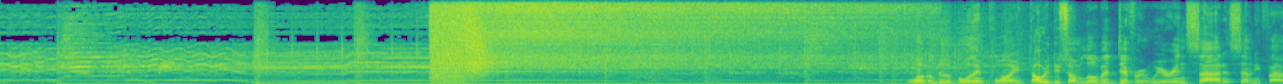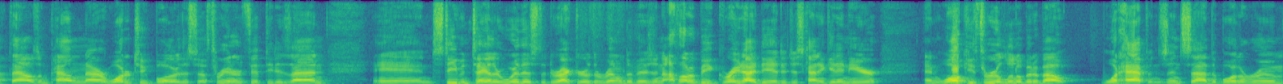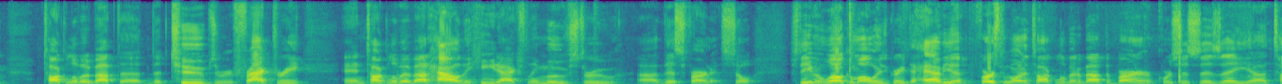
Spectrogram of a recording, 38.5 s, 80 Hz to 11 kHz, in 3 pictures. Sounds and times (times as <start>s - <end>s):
Speech: 9.1s - 38.4s.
